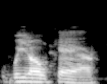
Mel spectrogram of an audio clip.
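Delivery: ordinary delivery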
